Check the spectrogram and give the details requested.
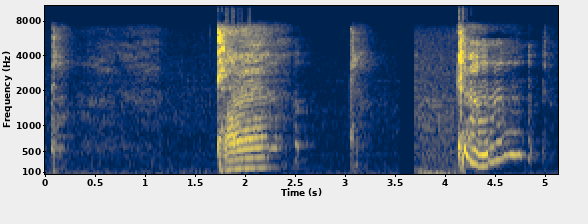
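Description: Two loud coughs with throat clearing between them, separated by short pauses.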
